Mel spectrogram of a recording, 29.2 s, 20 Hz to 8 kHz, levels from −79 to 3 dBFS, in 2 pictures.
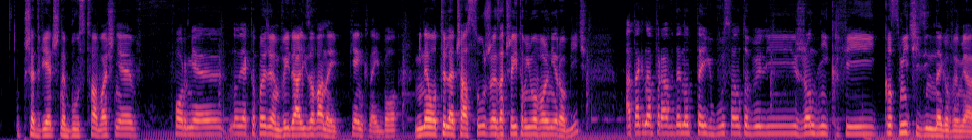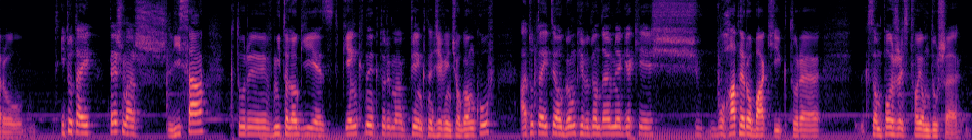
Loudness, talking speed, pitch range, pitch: -24 LUFS, 130 wpm, 130-165 Hz, 150 Hz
